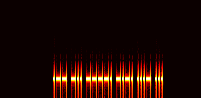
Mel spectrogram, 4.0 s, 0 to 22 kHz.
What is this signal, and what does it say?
Morse code, heard as a keyed tone, about 40 wpm, 700 Hz. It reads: WD9CVS
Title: USA Call Signs 40wpm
